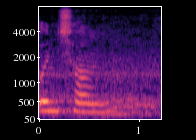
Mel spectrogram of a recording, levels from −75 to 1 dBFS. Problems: constant background noise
